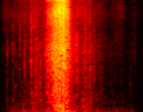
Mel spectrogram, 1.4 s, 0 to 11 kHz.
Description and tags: Raw audio of rapidly tearing a sheet of newspaper. The metro has its uses.
An example of how you might credit is by putting this in the description/credits:
The sound was recorded using a "H6 (XY) Zoom recorder" on 11th December 2017.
